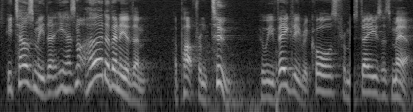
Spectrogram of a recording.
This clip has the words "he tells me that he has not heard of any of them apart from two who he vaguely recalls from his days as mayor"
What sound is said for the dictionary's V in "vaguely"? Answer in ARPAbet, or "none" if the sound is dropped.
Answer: V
